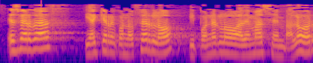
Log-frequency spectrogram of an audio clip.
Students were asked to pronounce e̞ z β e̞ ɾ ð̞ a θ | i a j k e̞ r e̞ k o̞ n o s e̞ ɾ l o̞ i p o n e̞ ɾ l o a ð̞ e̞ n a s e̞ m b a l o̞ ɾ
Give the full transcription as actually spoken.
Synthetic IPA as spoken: e̞ z β e̞ ɾ ð̞ a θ | i a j k e̞ r e̞ k o̞ n o θ e̞ ɾ l o̞ i p o n e̞ ɾ l o a ð̞ e̞ m a s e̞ m b a l o̞ ɾ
